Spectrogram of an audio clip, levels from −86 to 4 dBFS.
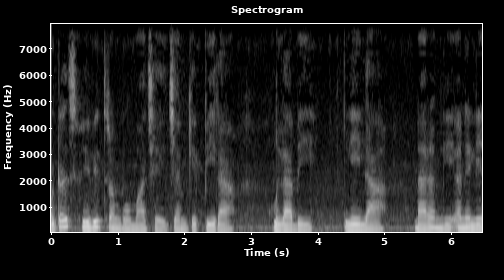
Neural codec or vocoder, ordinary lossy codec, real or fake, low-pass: codec, 16 kHz, 2 kbps, FunCodec, trained on Chinese and English, 25 frames a second; none; fake; none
